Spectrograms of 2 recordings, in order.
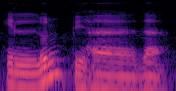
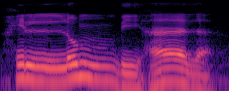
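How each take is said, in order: First: An n sound comes before the b. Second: An m sound comes before the b. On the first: This follows the written letters. "tulisannya adalah hillun bihada" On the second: This is how it must be recited. "tapi cara membacanya hillum bihada"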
